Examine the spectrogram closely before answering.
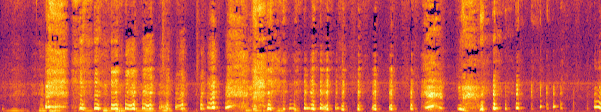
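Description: A woman in a long fit of hard laughter, coming in repeated short bursts with breaths between them.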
